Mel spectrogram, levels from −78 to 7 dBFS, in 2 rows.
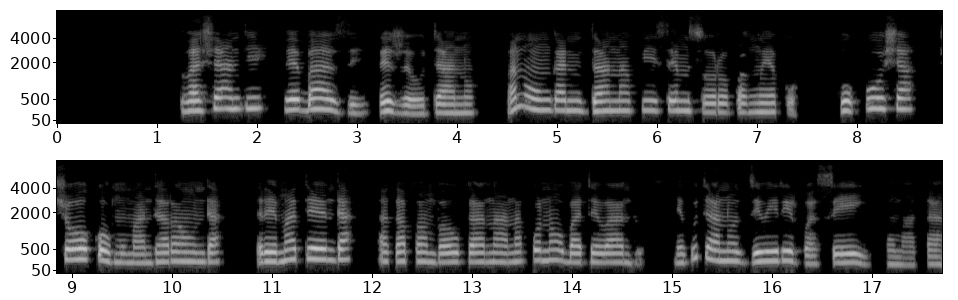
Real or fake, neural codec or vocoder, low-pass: real; none; 7.2 kHz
